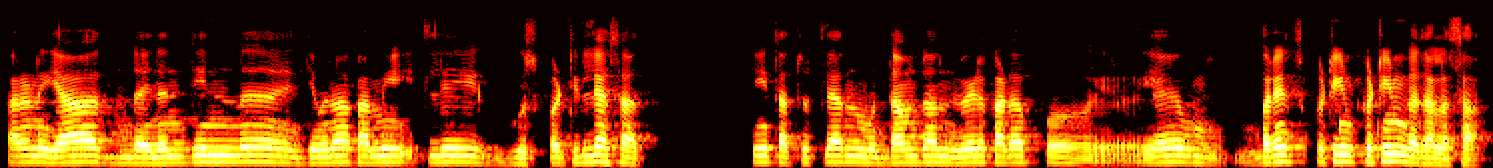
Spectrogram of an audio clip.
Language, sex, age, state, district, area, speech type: Goan Konkani, male, 45-60, Goa, Canacona, rural, spontaneous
